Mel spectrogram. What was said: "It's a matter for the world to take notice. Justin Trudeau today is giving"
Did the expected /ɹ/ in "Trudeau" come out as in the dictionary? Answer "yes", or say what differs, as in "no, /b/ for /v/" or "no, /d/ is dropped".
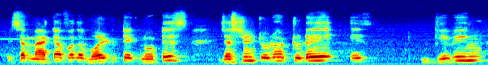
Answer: no, /ɹ/ is dropped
